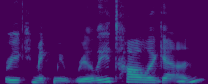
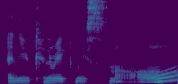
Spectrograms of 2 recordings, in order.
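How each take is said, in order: First: Said in the usual way. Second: Whispered small voice, as if shrunk; tiny whisper. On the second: Acted. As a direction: shrink the voice down to match small. Shrinking herself on screen.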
